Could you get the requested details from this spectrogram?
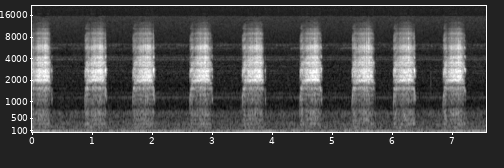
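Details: Wild Florida barn owl recorded by a nest camera; nine grating, breathy screech-hisses follow one another at a steady pace of roughly one every 0.8 seconds, low hum behind.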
